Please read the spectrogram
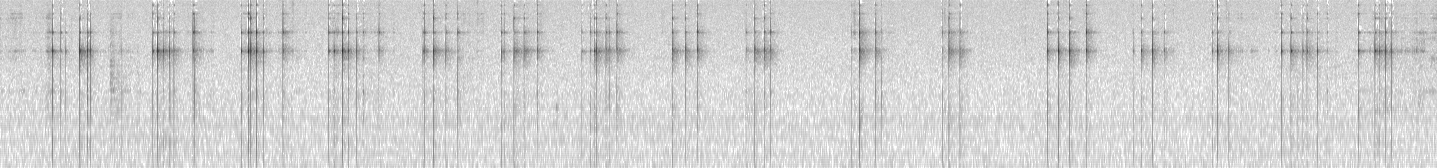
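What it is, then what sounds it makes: Ceramic saucer. A small ceramic saucer, held in both hands, is tapped on its underside with long fingernails. Quick, bright clicking taps come in short clustered bursts with short pauses between them, and each tap dies away almost at once with a high, glassy ring.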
